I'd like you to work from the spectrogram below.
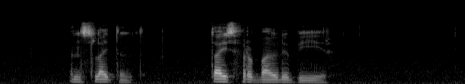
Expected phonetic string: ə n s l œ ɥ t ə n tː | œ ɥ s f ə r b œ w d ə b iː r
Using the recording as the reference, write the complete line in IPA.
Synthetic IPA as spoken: ə n s l œ ɥ t ə n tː | œ ɥ s f ə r b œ w d ə b iː r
